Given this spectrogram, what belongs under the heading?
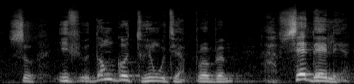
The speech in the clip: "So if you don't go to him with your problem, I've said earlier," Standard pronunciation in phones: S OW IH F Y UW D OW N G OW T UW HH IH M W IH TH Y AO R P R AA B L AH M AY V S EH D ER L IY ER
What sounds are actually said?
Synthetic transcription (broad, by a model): S OW IH F Y UW D OW N G OW T UW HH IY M W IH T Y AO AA P R AA B L AH M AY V S EH D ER L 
